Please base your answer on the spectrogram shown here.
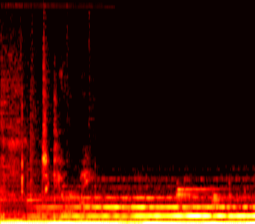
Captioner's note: whispering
